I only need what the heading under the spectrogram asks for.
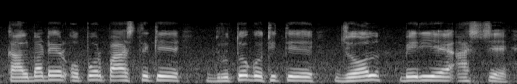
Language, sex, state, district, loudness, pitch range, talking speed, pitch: Bengali, male, Assam, Hailakandi, -14 LUFS, 165-195 Hz, 105 wpm, 180 Hz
